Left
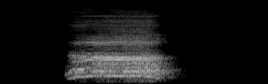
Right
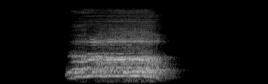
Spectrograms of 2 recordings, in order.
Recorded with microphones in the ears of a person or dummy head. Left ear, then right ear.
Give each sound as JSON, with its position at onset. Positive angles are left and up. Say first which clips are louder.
{"t": 0.7, "sound": "a scream", "louder": "left 1 dB", "side_deg": 50, "distance_m": 7.0}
